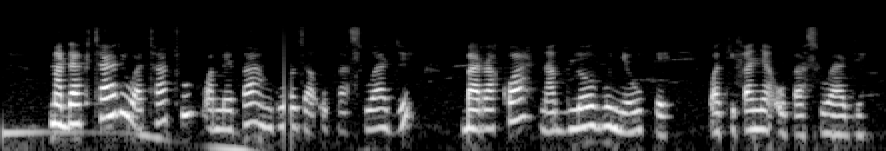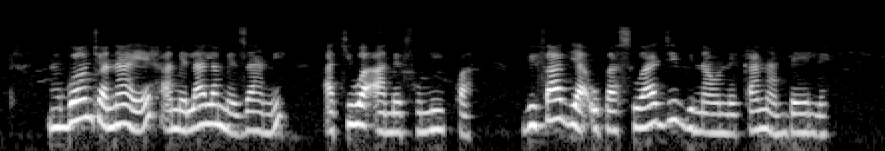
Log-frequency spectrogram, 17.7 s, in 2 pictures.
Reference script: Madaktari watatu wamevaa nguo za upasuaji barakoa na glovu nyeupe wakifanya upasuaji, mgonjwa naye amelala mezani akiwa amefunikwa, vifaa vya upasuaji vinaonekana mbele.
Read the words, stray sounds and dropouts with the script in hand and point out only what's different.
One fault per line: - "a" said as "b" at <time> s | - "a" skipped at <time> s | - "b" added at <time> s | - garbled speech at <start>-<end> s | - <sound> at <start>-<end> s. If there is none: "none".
- dropout at 2.8-2.9 s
